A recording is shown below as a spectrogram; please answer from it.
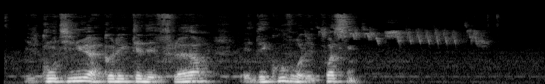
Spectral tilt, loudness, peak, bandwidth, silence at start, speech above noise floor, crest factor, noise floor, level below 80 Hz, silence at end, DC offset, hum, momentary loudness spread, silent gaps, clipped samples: -8 dB/octave; -14 LUFS; -2 dBFS; 11.5 kHz; 0.25 s; 40 dB; 14 dB; -54 dBFS; -48 dBFS; 1.45 s; under 0.1%; none; 21 LU; none; under 0.1%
